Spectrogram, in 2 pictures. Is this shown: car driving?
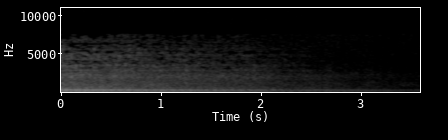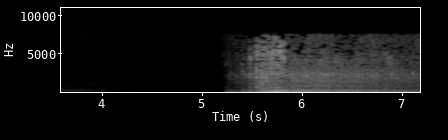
yes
